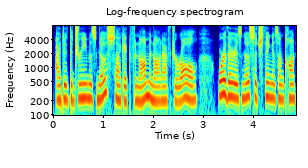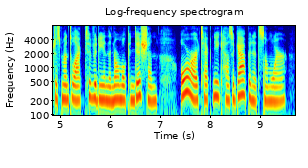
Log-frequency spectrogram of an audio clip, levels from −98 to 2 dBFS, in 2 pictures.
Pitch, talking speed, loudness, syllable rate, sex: 220 Hz, 200 wpm, -19 LUFS, 6.1 syllables/s, female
